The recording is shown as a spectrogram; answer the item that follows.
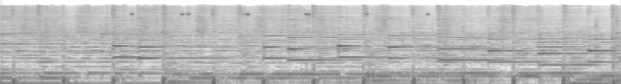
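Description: Background music with a steady beat of about two strikes a second, a held bass line and a simple melody.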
